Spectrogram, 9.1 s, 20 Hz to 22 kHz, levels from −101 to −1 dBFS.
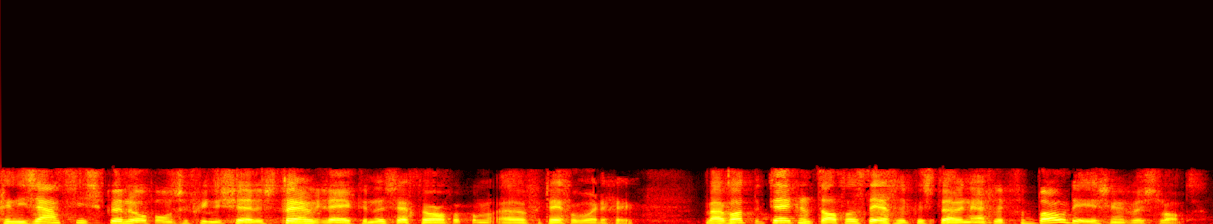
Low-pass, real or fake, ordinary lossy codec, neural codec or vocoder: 5.4 kHz; fake; AAC, 24 kbps; codec, 16 kHz, 2 kbps, X-Codec, HuBERT features, trained on balanced general audio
